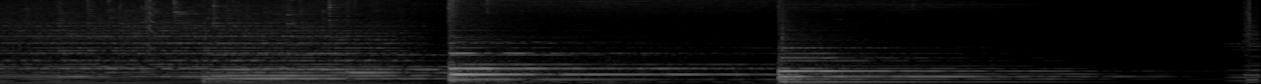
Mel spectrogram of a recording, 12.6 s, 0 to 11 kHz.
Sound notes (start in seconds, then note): 7.2 night sounds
